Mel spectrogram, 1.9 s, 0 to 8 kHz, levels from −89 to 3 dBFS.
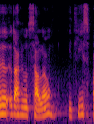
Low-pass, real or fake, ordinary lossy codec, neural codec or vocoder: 7.2 kHz; real; none; none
